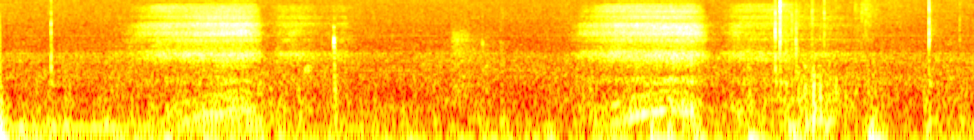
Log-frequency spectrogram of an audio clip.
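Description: Two long, rough, rattling snores on the in-breath, each about a second long, with faint room noise between them.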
